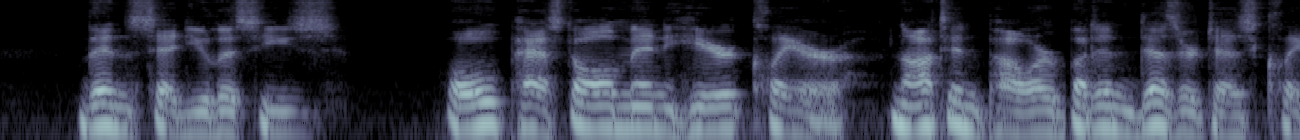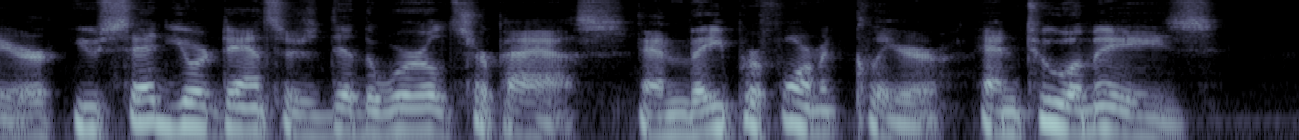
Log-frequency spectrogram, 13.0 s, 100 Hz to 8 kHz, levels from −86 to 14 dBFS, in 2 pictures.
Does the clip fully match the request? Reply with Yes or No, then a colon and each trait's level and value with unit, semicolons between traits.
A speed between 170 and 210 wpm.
No: average, 150 wpm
